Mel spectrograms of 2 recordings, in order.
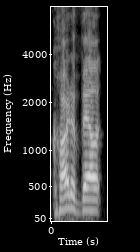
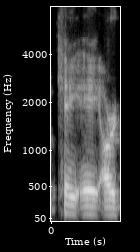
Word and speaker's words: Kartvedt: I will generally say standard spelling because it's spelled with a lot of consonants. And the Cartvet is the most common mispronunciation. There's no L in it. Cartvet. If it was spelled Cartvet, everybody would get it right. But it's the K and the D that throws everybody off.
